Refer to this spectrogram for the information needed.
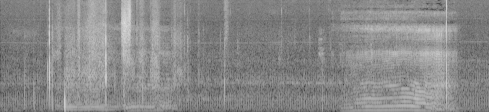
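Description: Two drawn-out, vibrating breaths with clicks and rustling between them, a rough rattling snore on each breath.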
